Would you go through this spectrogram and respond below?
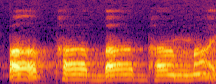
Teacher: जब हम इनको बोलते हैं तो होठ आपस में एक दूसरे से टच होते हैं। प फ ब भ म जो दोनों होठ एक दूसरे से टच होते हैं तो उसको ओष्ठ बोलते हैं। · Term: ओष्ठ व्यंजन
